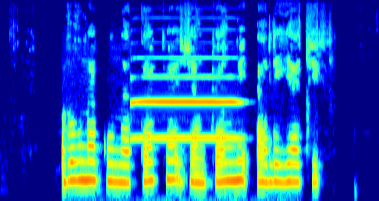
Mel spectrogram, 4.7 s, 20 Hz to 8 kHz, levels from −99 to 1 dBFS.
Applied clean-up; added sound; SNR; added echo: none; Wind instrument, woodwind instrument; -2 dB; none.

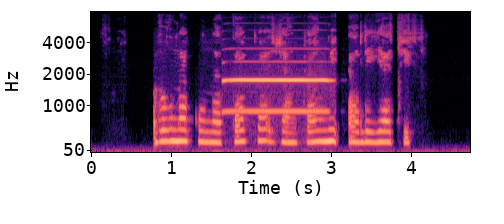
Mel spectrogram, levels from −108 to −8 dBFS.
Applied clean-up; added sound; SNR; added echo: neural diffusion model UNIVERSE++.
